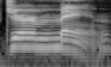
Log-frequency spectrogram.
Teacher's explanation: Stress on the second syllable there.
